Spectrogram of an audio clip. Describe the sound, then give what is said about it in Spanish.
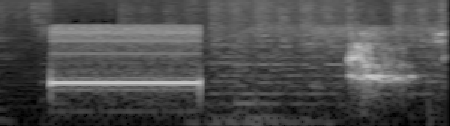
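A single loud, steady electronic ringback tone on a phone line, lasting about a second, followed by quiet line noise and a brief, sharp burst of sound near the end. “Ok, a ver, ahí entró la llamada.”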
